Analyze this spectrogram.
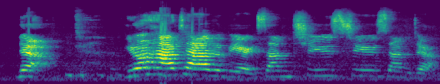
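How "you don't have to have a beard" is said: loud, fast, emphatic insistence. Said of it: "But you don't have to have a beard".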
